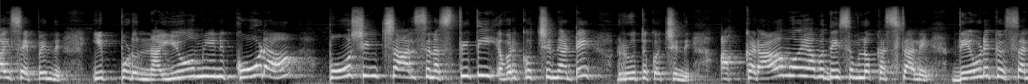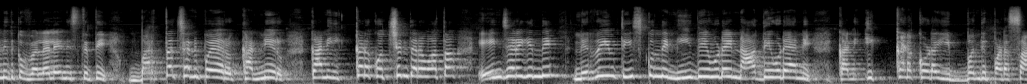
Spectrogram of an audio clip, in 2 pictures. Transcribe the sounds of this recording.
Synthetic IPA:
ɐjsepːɐnd̪i | ipːuɽunɐjoːmiːnikuːɽaː | poːʂiɲt͡ʃaːlɐsinɐst̪ʰit̪iɛʋɐɾikiot͡ʃːind̪ɐɳʈe̞ːɾuːt̪ukot͡ʃːind̪iɐkːɐɽɐmoːjaːbɐd̪ɛːʃɐmlo̞ːkɐʂʈaːled̪e̞ːwuɽɐkisɐnːit̪ikuʋɛlːɐleːnɐst̪ʰit̪ibɐɾt̪ɐt͡ʃɐnipoːjaːɾukɐnːiːɾukaːniːkːɐɽɐkot͡ʃːint̪ɐɾuʋaːt̪ɐe̞ːmd͡ʒɐɾiɡind̪iniɾnɐjɐmt̪iːsu̥kund̪iniːd̪eːwuɽɐjnaːd̪eːwuɽɐjɐnːikaːniːʔikːɐɽɐkuːɽaːibːɐnd̪ipɐɽɐsaː

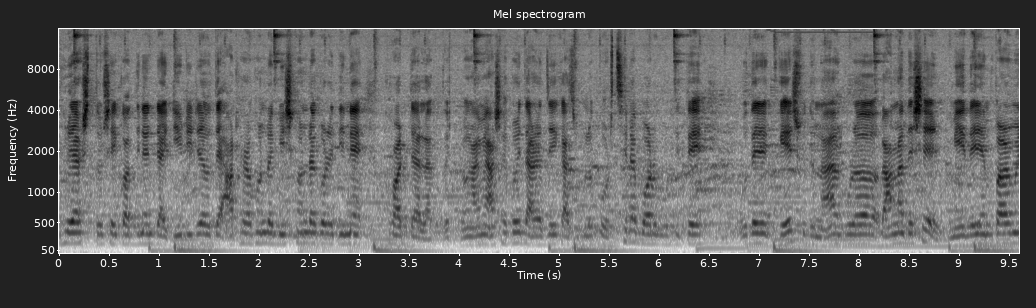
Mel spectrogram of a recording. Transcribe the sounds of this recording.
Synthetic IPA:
uɾeaʃt̪oʃejkɔt̪ineʈɖajɖibʱɖiʈiaɾod̪eɾaʈʰaɾoɡʱɔɳʈabiʃɡʱɔɳʈakoɾed̪ineɡʱɔɾd̪ealaɡ̚t̪oeboŋamiaʃakoɾit̪aɾad͡ʑejkad͡ʑɡulokoɾt͡ɕʰiɾapɔɾoboɾt̪it̪e | od̪eɾkeʃud̪ʱunapuɾobaŋlad̪eʃeɾmeːd̪eɾempame

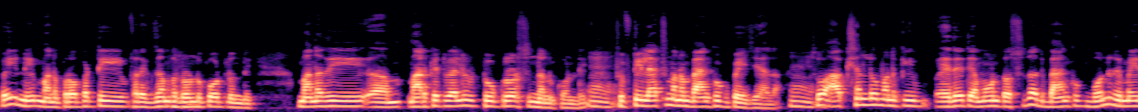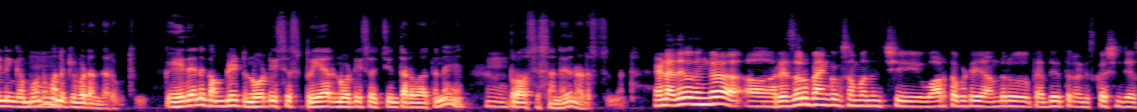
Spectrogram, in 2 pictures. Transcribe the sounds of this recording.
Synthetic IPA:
pːjinimɐnɐpɾɔːpɐɾʈipʰɐɾekzaːmpɐlɾe̞ɳɖuko̞ːɾʈlund̪i | mɐnɐd̪imaːɾkeʈʋaːljuʈuːkɾoːɾsund̪ɐnuko̞ːɳɖipʰipʰʈiːlaːksmɐnɐmbjaːŋkukupeːjɐt͡ʃɛːjaːlɐ̰so̞ːaːkʂɐnloːmɐnɐkieːd̪ɐjt̪eɐmɐwɳʈʋɐst̪und̪ɐd̪ibjaːŋkukuboːniɾimejniŋɡɐmɐwɳʈmɐnɐk̬iʋːɐɽɐmd͡ʒɐ̰ɾuɡut̪und̪i̥e̞ːd̪ɐjnaːkɐmpliːʈno̞ːʈ̬iːsespɾijɐɾno̞ːʈ̬iːsʋɐt͡ʃːint̪ɐɾuʋaːt̪ɐne̞ː | pɾoːsesɐne̞ːd̪inɐ̰ɽṵst̪und̪ɐɳɖi̥ | ɐɳɖɐd̪e̞ːʋid̪ɐŋɡaːɾizɐɾʋbaːŋkukusɐmbɐnd̪iɲt͡ʃiʋaːɾt̪ɔkɐʈiɐnd̪ɐɾupɛd̪ːɐjet̪ːunɐɖiskɐʂɐnt͡ʃeːs

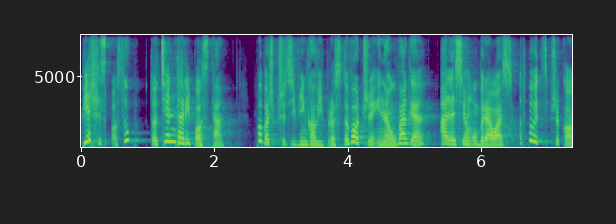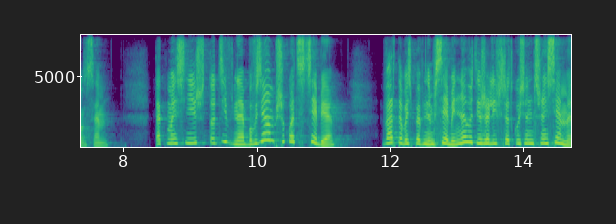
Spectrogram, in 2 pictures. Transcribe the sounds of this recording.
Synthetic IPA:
fpʲjɛɾfʂɘspɔsupt̪ɔt͡ɕɛnt̪aɾʲipɔst̪a | pɔbat͡ʂpʂɛt͡ɕivɲikɔvʲipɾɔst̪ɔvɔt͡ʂɘʔinauvaɡɛ | alɛɕɛʔubɾawaɕɔt̪̚pɔvʲjɛt̪spʂɛkɔnsɛm | t̪akmɘɕlʲiʂt̪ɔd͡ʑivnɛbɔvʲid͡ʑawampʂɘkwat̪st͡ɕebʲjɛ | vaɾt̪ɔbɘt͡ɕpɛvnɘmɕebʲjɛnavɛt̪jɛʐɛlʲifɕɾɔt̪̚kuɕɛt̪ʂɛ̃w̃ɕɛmɘ

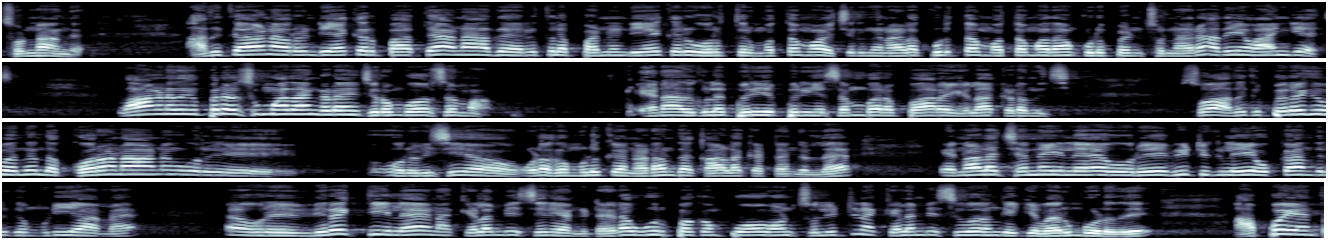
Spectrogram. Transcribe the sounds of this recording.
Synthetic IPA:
sɔnːaːŋɡɐ | ʔɐ̰ðɯkːaːɣɐnaʋɾɛɳɖɐjeːkːɐɾɯpaːɾt̪ẽaːnaːɐnd̪ɐɪɽɐt̪ːɯlɐpɐɳːɪɳɖɐeːkːɐɾɯɔɾɯt̪ːɐɾɯmɔt̪ːɐmaːʋɐt͡ʃːɯɾɯnɐnaːlɐkʊɽɯt̪ːaːmɔt̪ːɐmaːt̪aːkɔɽɯpːeːnːɯsɔnːaːɾɯɐðɐjʊ̃ʋaːŋɡɪjaːt͡ʃːɯ̥ | ʋaːŋɡɐɳɐðɯkːɯpːɪɾɐɣɯsʊmːaːt̪aːkɐɽɐnɯt͡ʃːɯɾɔmbɐʋɔsɐma̰ː | eːnːaːɐðɯk̬ːɯɭːɐpɛɾɪjɐpɛɾɪjɐsɛmbɐɾɐpːaːɾɐɪɣɐɭãːkɐɽɐnd̪ɯt͡ʃːɯ̥ | soːɐðɯk̬ːɯpɪɾɐɣɯʋɐnd̪ɯɪnd̪ɐkɔɾɐnaːnɯɔɾɯ | ɔɾɯʋɪʂɐjɐ̃ʊlɐɣɐmʊɽɯkːɐnɐɽɐnd̪ɐkaːlɐkːɐʈːɐŋɡɐɭɪlɐ | ɛnːaːlɐt͡ʃɛnːɐjɪlɐɔɾeːʋiːʈːɯkːɯɭejeːʊkːaːɾnd̪ɪɾɯkːɐmʊɽɪjaːmɐ | ɔɾɯʋɪɾɐk̚t̪ɪjɪlɐnãːkɛɭɐmbɪjɐsɐɾɪjaːŋɡɐʈːẽeːnːaːuːɾɯpɐkːɐ̃mpoːʋõːnːɯsɔlːɪʈːɯnãːkɛɭɐmbɪjsɪʋɐɐŋɡɐk̬ːɯʋɐɾɯmbɔɻɯðɯɐpːoːɛnt̪

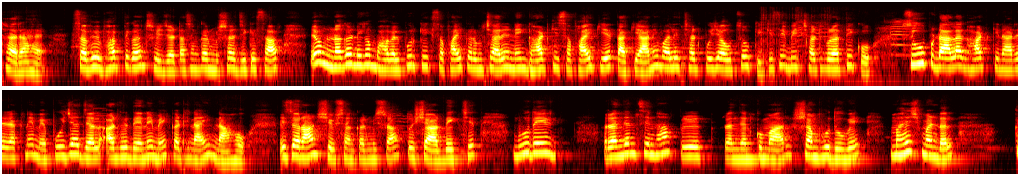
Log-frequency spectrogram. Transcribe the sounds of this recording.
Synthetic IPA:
ʈʰɛːɾaɦɛː | sɐbʱɪʋɪbʱɐk̚t̪ɡə̃nʃɾiːd͡ʒɐʈasə̃ŋkəɾmɪʃɾad͡ʒikesaːt̪ʰ | eʋə̃ŋnɐɡəɾnɪɡəmbʱaːɡəlpʊɾkeːksɐfaːikɐɾmət͡ʃaːɾijneɡʱaːʈkisɐfaːikiet̪aːkiaːneʋaːlet͡ʃʰɐʈ̚puːd͡ʒaʊt̪sokikɪsibʱit͡ʃʰɐʈʋɾət̪iko | suːpɖaːlaɡʱaːʈkɪnaːɾeɾɐkʰnemẽpuːd͡ʒad͡ʒɐlɐ̰ɾd̪ʱd̪eːnemẽkɐʈʰɪnaːinaɦoː | ɪsd̪ɔːɾaːnʃɪʋʃɐ̃ŋkəɾmɪʃɾat̪ʊʃaːɾd̪ɪk̚ʰt͡ʃʰɪt̪ | bʱuːd̪eːʋ | ɾɐ̃ɲd͡ʒənsɪnɦapɾeːʈ̚ | ɾɐ̃ɲd͡ʒənkʊmaːɾʃɐ̃mbʱud̪uːʋe | mɐɦeːʃmɐ̃ɳɖəl

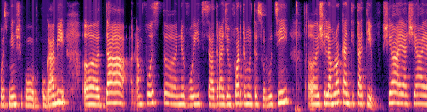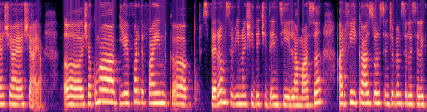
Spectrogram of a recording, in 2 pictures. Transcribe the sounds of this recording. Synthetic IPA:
kosminʃikukuɡabiəd̪aa̰mfo̞st̪ne̞vo̞it̪sʲsəat̪ɾad͡ʒe̞mfoart̪e̞mult̪e̞so̞lut̪sijəʃileamlwat̪̚kant̪it̪at̪ivʃiajaʃiajaʃiajaʃia̰ja̰ | əʃiakumaje̞foart̪e̞fajnkəspe̞ɾəmsəvinəʃid̪e̞t͡ʃid̪e̞nt̪silamasəa̰rfikazulsəɨnt͡ʃe̞pe̞msəle̞se̞lek

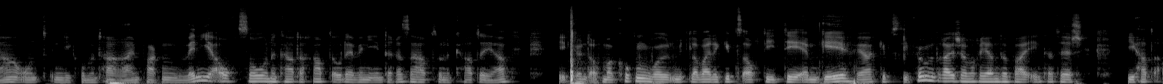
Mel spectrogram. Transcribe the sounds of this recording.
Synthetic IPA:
aːʔʊ̰ntɪ̰ndiːkʰɔmɛntʰaːʁəʁaɪnpʰakŋ̩vɛniːɐʔa̰ʊxz̥oːnəkʰaɐtʰəhaːp̚tʔoːɾɐvɛniːɐɪntəʁɛsəhaːp̚tz̥oːnəkʰaɐtʰəjaːʔiːɐkʰœnta̰ʊxmaːlkʰʊkŋ̩vaɪlmɪtlɐvaɪləɡiːp̚tsa̰ʊxd̥iːdeːʔɛmɡeːjaːɡ̥iːp̚tsd̥iːfʏnfʊndʁaɪsɪçʃəvaʁiantəbaɪʔɪ̰ntʰɐtʰɛʃd̥iːhatʰa

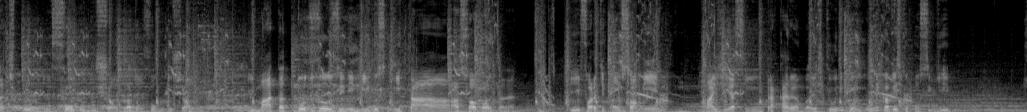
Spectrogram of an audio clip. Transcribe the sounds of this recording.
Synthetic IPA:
ɐt͡ʃi̥pʊũfoɡʊd̪ʊʃɐ̃w̃bɾɔt̪ɐũfoɡʊd̪ʊʃɐ̃w̃ | ɪmat̪ɐt̪od̪ʊzʊzinemiɡʊskɪt̪ãa̰suɐvɔwt̪ɐ̰nɛ̰ | ɪfɔɾɐkɪkõsõmɪ | maʒiɐsĩpɾɐkaɾɐ̃mbɐewaʃʊ̥kɪũnikʊunikɐvejskɪewkõsiɡi

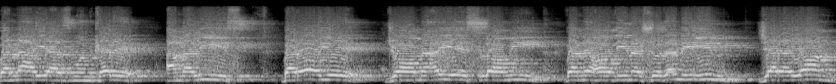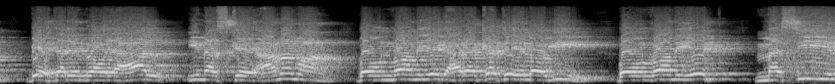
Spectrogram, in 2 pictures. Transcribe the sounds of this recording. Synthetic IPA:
vanahjiazmʊnkʰaɾe | amælist̪ | baɾɒːjed͡ʒɒːmeajeːslɒːmiːvanehɒːd̪iːnaʃod̪aneind͡ʒaɾajɒːn | beht̪aɾinɾɒːjahaliːnæst̪kehamamɒnbeonvɑːnejekhaɾakat̪eːlɒːɦiː | beonvɒːnejek | mæsiː

